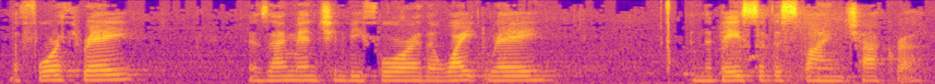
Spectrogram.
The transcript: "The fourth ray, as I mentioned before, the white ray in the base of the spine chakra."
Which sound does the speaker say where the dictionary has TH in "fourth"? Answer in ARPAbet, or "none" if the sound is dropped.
TH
